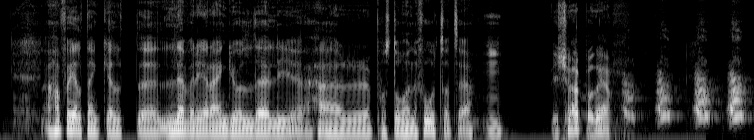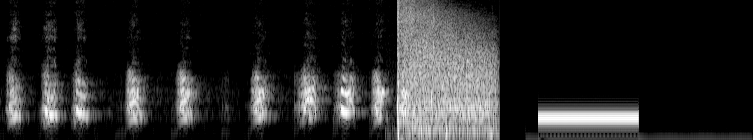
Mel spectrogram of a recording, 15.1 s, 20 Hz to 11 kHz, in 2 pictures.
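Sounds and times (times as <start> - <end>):
speech: 0.4 - 6.4
dog barking: 6.2 - 11.5
steady phone call ringing tone: 12.9 - 14.0.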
